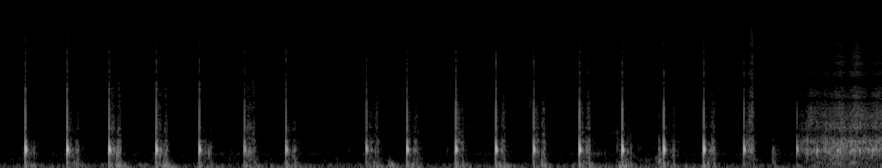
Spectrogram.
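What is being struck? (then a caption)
Inflated plastic air-column packaging tapped with a wooden stick. A wooden stick taps the hollow, air-filled tubes of clear inflated plastic air-column cushion wrap wrapped around the microphone. It makes a steady series of short, hollow, dry taps with a low-mid tone and almost no ring. After about eight seconds the taps give way to a continuous broad hiss.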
